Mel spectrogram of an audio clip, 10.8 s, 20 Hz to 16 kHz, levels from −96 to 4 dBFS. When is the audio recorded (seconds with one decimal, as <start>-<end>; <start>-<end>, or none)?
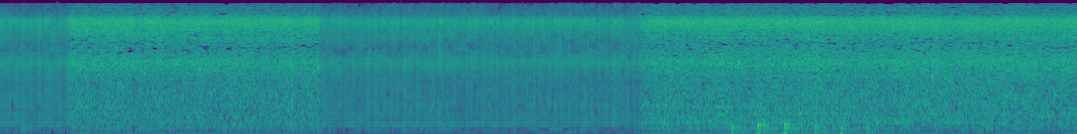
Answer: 0.7-3.2; 6.4-10.8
